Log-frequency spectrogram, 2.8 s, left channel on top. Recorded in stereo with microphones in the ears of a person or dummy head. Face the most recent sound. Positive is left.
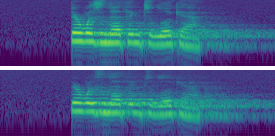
turn(degrees=80)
